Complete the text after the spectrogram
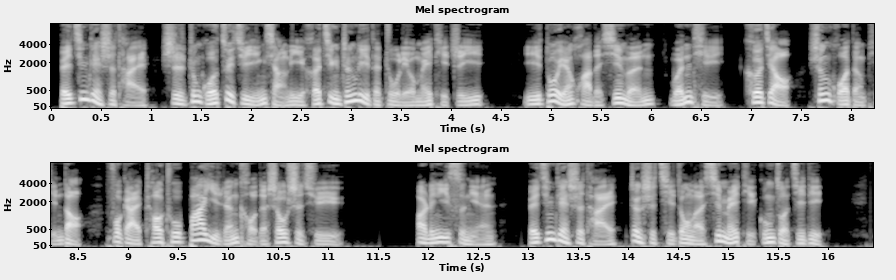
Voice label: male china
